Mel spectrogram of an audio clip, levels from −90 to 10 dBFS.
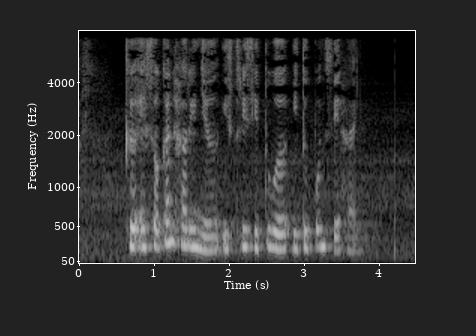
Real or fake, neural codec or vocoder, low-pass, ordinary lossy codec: real; none; 7.2 kHz; MP3, 48 kbps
